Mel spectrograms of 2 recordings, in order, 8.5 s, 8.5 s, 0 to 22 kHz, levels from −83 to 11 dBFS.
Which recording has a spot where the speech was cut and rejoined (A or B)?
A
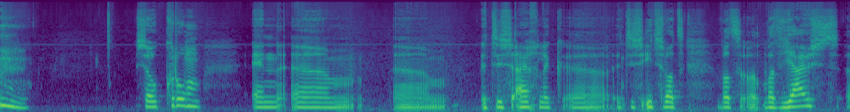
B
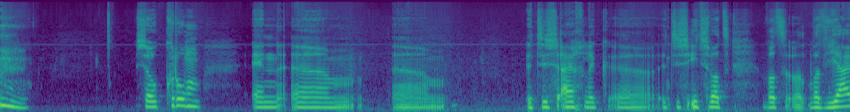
A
